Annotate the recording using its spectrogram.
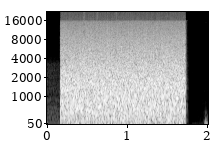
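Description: Loud TV static hiss, a television-snow transition effect, starting abruptly and cut off sharply after about a second and a half.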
